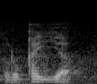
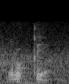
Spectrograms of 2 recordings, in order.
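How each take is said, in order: First: A vowel is heard between the q and y. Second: The q runs straight into y, no vowel. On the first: The speaker calls it wrong. "il y en a qui disent ruqayya, ils ne savent pas prononcer le mot" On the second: The speaker calls it right. "avec une, une soukoun sur le qaf"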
